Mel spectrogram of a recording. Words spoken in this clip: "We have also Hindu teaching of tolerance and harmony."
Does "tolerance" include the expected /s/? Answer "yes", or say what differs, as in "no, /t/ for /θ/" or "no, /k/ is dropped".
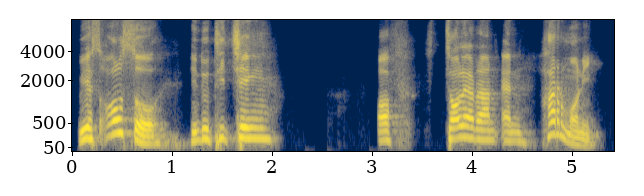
no, /s/ is dropped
